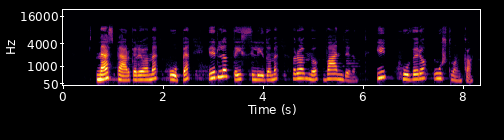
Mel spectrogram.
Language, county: Lithuanian, Vilnius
